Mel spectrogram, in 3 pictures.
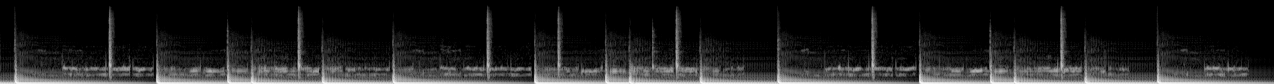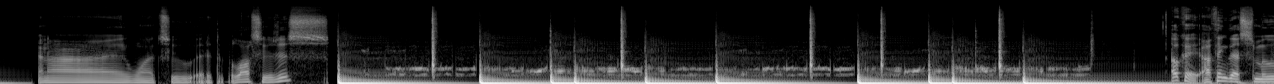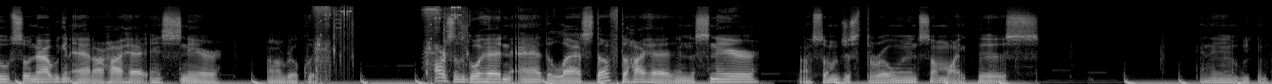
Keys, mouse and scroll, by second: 1.8 double click, 2.3 right click, 7.8 space, 11.1 space, 16.1 space, 17.9 double click, 35.2 double click, 36.2 right click, 36.9 ctrl+a, 38.0 shift+click.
